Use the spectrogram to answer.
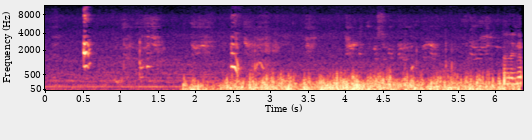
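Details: Hiccups in a newborn baby.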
